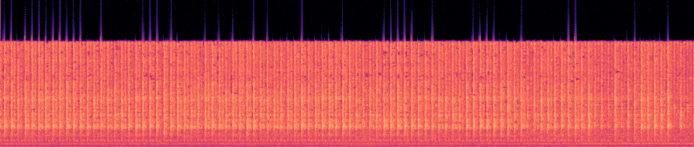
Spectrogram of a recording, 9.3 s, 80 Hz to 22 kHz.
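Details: Toyota 1NR-FE engine at idle with a noise complaint: fast, light top-end ticking about 3.5 per second that follows engine speed. Cause unconfirmed; engine being taken apart to check.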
